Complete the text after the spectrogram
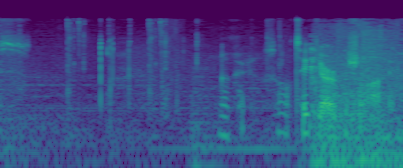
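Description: Short game menu clicks tick in quick succession.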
